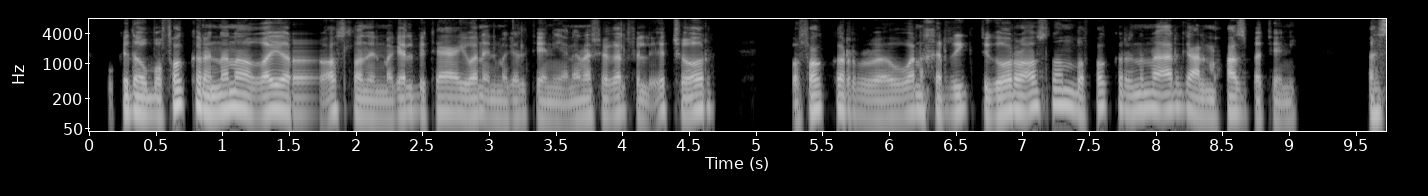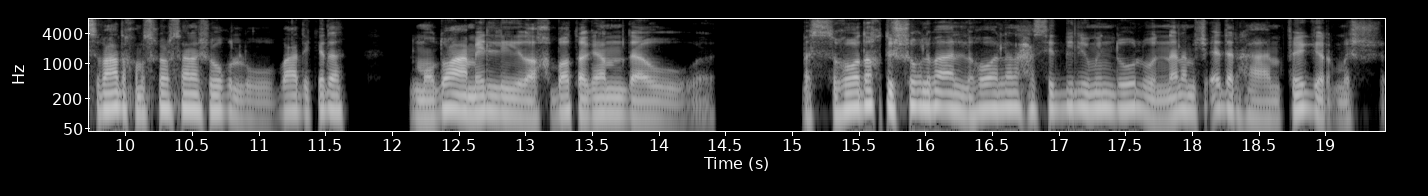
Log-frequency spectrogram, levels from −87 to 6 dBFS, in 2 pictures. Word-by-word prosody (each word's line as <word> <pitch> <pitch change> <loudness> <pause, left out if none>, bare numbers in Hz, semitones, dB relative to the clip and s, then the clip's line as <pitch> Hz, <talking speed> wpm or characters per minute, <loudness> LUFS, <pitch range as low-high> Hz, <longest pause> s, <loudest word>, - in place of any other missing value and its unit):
وكده، - - +1
وبافكّر 120 +6 +2
إن 115 +2 +3
أنا 130 -1 +4
أغيّر 110 -1 +2
أصلًا 105 -5 -1
المجال 95 +5 -1
بتاعي 110 0 0
وأنقل 100 -2 0
مجال 95 +2 -5
تاني 90 -4 -3
يعني 80 +3 -5
أنا 95 +2 0
شغّال 105 +3 -2
في 100 - -5
الHR 120 +4 0 0.6
بافكّر 105 -6 0
هو 100 +4 -1
أنا 115 0 0
خرّيج 115 +3 -2
تجارة 115 +5 +3
أصلًا 145 0 0
بافكّر 135 -2 -3
إن 120 - -1
أنا 130 -1 +3
أرجع 130 -3 +2
المحاسبة 100 0 0
تاني 85 -2 -8 0.5
بس 105 +3 +2
بعد 130 +1 +5
15 110 +3 -1
سَنة 125 +1 +2
شُغل، 115 -5 -2
وبعد 90 +8 -4
كده 120 +2 -2 0.5
الموضوع 95 +7 +2
عامل 115 0 +4
لي 110 -3 0
لخبطة 105 +4 +1
جامدة، 105 -3 +1
و 80 -3 -10 0.7
بس - - -3
هو 125 +5 +4
ضغط 150 0 +1
الشُغل 135 +2 +3
بقى 135 -1 +3
اللي 120 -4 0
هو 125 +4 +1
اللي 130 +1 0
أنا 135 - +1
حسّيت 125 0 -3
بيه 130 +2 -4
اليومين 130 -1 0
دُول 130 0 -1
وإن 95 -2 -3
أنا 115 +3 +1
مش 115 - -5
قادر 125 -1 -2
هانفجر، 95 +5 -3
مش 85 0 -10
110 Hz, 185 wpm, -23 LUFS, 100-125 Hz, 0.7 s, بعد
